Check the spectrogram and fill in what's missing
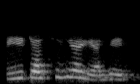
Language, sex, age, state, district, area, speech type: Odia, female, 30-45, Odisha, Boudh, rural, conversation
